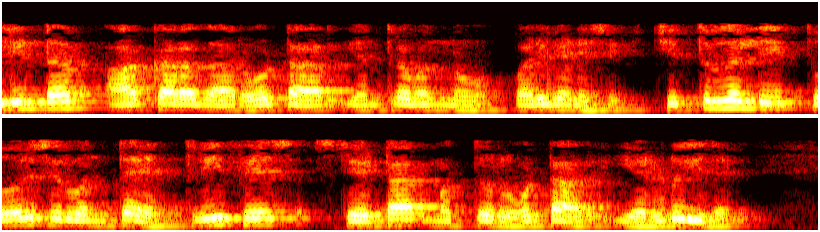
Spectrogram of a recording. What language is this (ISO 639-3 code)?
kan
